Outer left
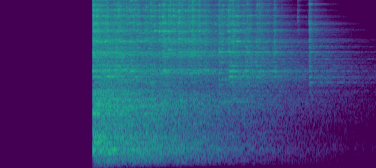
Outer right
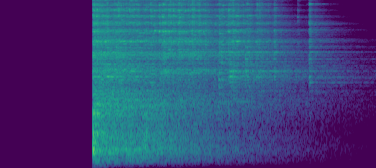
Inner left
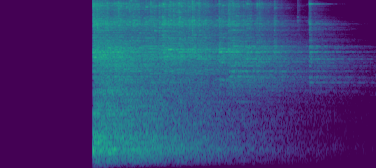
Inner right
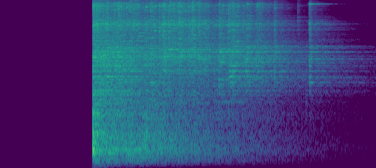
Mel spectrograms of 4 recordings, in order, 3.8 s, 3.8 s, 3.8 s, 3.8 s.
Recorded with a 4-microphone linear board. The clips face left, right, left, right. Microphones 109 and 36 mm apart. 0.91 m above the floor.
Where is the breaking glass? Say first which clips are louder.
Outer right 4 dB, inner right 4 dB; 55° right (ahead or behind), 0.8 m.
